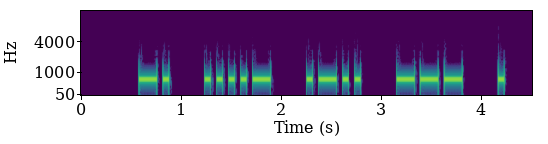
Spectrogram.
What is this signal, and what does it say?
Morse code, heard as a keyed tone, about 20 wpm, spaced as for 14 wpm, 700 Hz. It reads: N4LOE
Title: 082 Lesson 14g - Number 2 - Call Signs 20wpm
